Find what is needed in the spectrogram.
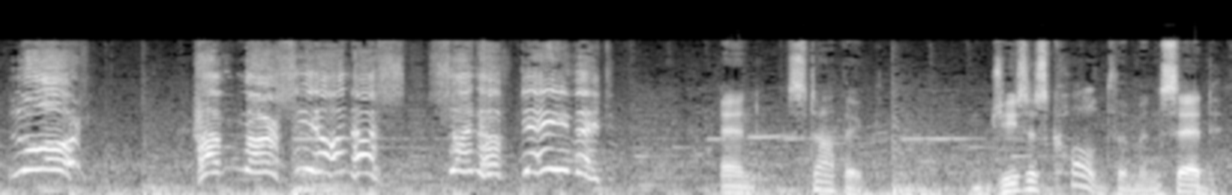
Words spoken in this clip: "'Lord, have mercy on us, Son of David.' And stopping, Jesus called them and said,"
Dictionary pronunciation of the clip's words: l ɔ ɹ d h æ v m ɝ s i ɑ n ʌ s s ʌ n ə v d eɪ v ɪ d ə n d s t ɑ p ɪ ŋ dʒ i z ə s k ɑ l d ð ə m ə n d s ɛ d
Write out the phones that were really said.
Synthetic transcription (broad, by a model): l ɔ ɹ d h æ v m ɝ s i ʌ n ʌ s s ʌ n ə v d eɪ v ɪ d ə n s t ɑ p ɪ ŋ dʒ i z ə s k ɑ l d ð ə m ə n s ɛ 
